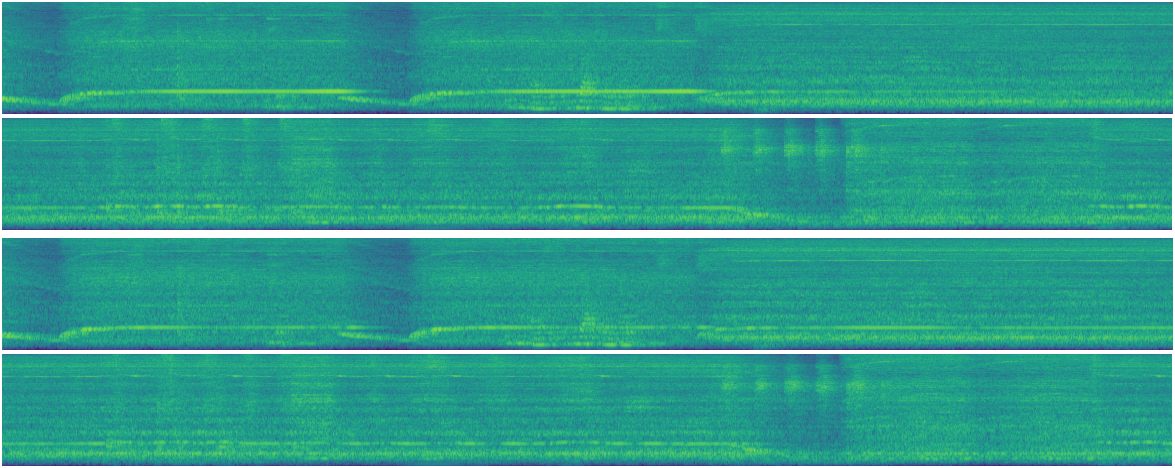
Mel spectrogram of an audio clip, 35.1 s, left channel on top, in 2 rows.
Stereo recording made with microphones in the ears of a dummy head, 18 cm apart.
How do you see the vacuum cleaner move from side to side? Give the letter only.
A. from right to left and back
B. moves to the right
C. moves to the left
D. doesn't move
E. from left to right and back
D.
